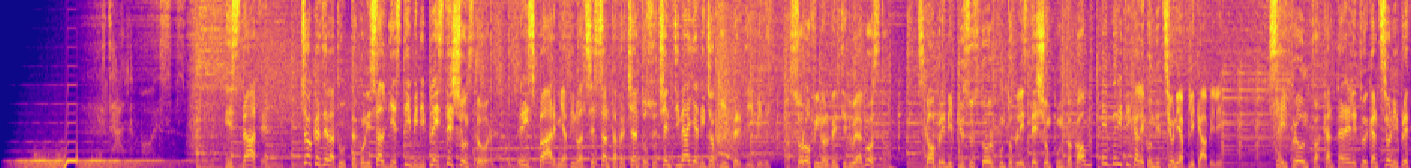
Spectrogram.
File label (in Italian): ITALIAN VOICES Fresh Up beat, male voices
